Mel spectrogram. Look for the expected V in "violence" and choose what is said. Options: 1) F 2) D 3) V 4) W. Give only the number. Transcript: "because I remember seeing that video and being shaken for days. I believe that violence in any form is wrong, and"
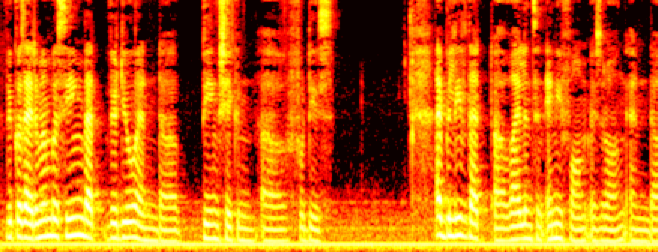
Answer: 3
